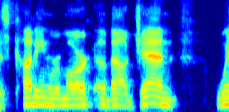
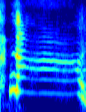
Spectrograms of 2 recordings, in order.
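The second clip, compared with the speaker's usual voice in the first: very high, squealed mock no; mock yelling; 10 dB quieter than usual. [name] objects to the background check, mock high yell. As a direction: imitate a yell in a high, small voice. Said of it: "doing her default yelling".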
